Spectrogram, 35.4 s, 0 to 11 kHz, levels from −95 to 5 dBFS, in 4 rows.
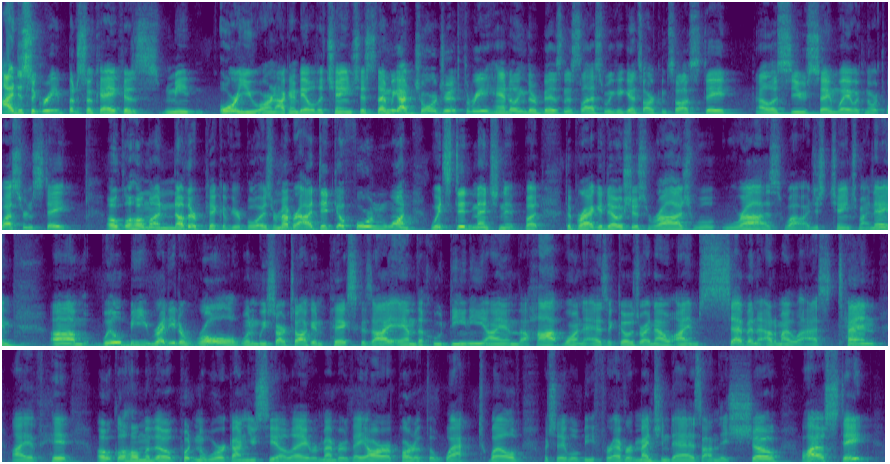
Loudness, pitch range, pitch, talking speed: -26 LUFS, 130-150 Hz, 140 Hz, 225 wpm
